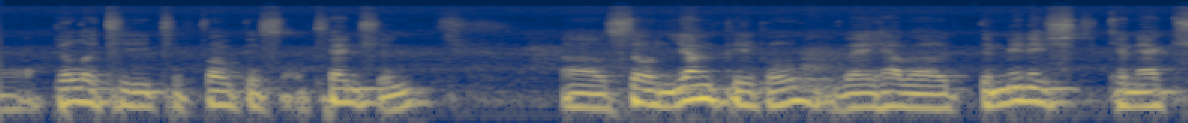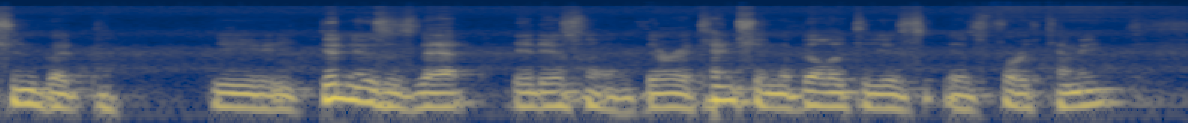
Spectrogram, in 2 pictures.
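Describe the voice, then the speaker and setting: With a dark, mellow tone and a somewhat breathy voice, a man talks at a moderate pace and medium pitch, his pitch varying in an ordinary way. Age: 60s. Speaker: volunteer presenter with medical background. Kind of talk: presentation. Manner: halting, many fillers and repeats.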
